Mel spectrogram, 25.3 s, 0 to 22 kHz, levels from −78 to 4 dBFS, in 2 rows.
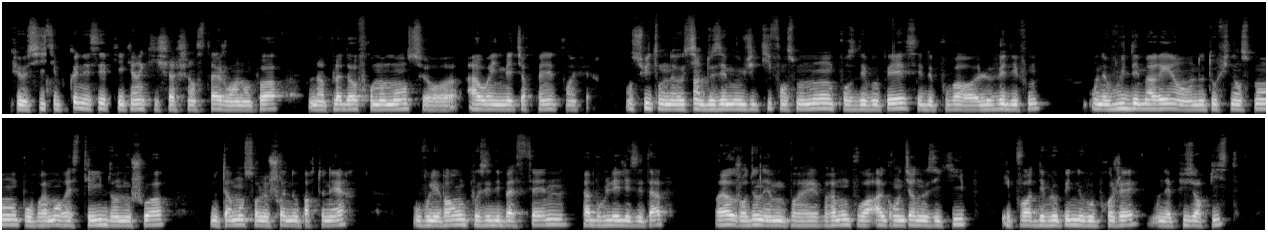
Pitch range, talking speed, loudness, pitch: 125-135 Hz, 215 wpm, -16 LUFS, 130 Hz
